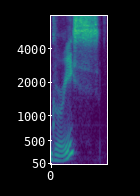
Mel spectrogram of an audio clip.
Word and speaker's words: Gris: It's pronounced Grease, not Gree, like I was for the last month and a half.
